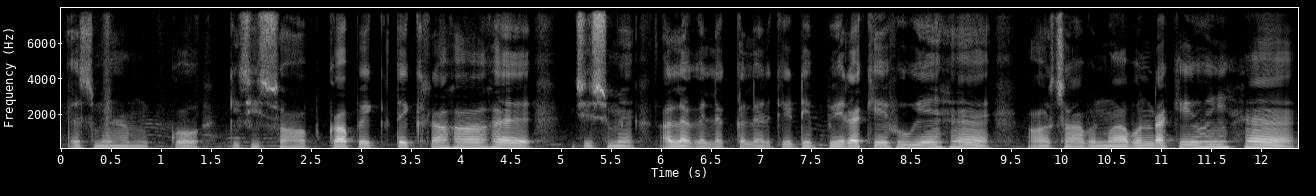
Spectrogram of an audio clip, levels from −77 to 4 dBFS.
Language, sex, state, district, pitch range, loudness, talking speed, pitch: Hindi, male, Bihar, Darbhanga, 110-145 Hz, -22 LUFS, 105 wpm, 120 Hz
